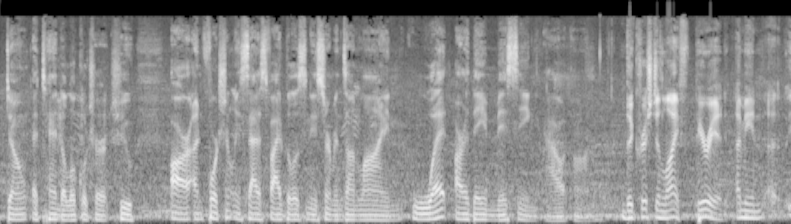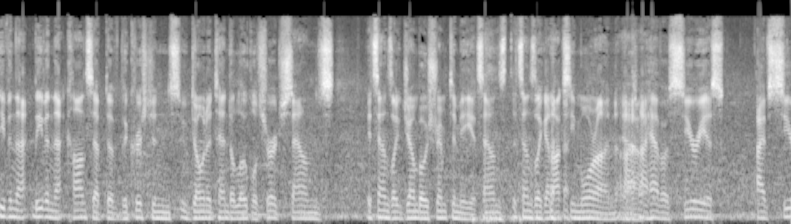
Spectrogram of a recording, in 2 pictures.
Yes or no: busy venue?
yes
